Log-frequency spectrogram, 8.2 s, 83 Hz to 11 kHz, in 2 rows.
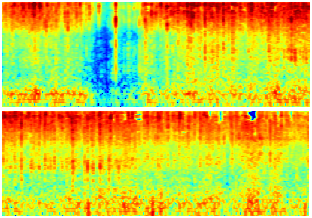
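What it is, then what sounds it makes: Paper sheet rolled into a tube. A white paper sheet with pink polka dots, rolled into a hollow, empty tube over the microphone, is scratched and rubbed with long painted fingernails. The result is a steady, crinkly scratching with a strong low, boomy rumble from the tube, briefly quieting near the 1.5-second mark before the rubbing picks up again.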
